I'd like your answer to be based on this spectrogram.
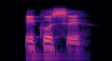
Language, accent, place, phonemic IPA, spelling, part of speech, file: French, France, Lyon, /e.kɔ.se/, écosser, verb, LL-Q150 (fra)-écosser.wav
- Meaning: to shell (e.g. a nut)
